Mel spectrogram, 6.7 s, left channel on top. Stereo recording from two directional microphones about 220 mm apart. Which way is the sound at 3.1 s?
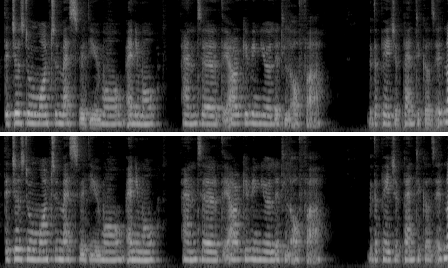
45° left (ahead or behind).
